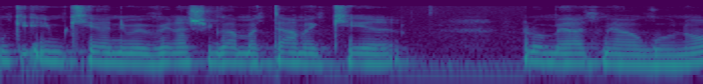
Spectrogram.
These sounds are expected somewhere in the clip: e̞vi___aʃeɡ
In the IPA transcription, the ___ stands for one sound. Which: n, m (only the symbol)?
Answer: n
